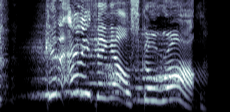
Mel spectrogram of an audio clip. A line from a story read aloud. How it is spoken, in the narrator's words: Jake yelled in frustration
